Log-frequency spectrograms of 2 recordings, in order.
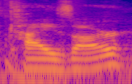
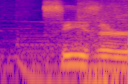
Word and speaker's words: Caesar: Caesar or kaisar uh it's kaisar is technically the correct pronunciation um Caesar is a angloid we the it' be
